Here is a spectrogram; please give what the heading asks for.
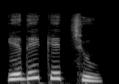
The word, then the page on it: ಎದೆಕೆಚ್ಚು: edekaccu; Kannada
